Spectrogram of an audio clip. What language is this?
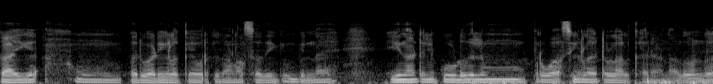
Malayalam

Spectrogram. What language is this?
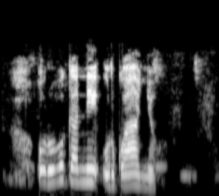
Kinyarwanda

